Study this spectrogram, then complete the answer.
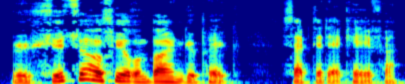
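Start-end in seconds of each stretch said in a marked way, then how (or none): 0.1-2.4 put-on plodding beetle voice; stolid beetle. A narrator's reading. Beetle defending himself to ant, stolid. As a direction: answer like a put-upon beetle.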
